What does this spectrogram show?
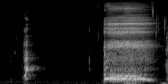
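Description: A quick, sharp hiccup pops out, then after a brief pause comes a louder, longer hiccup with a voiced, throaty edge. No one speaks.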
